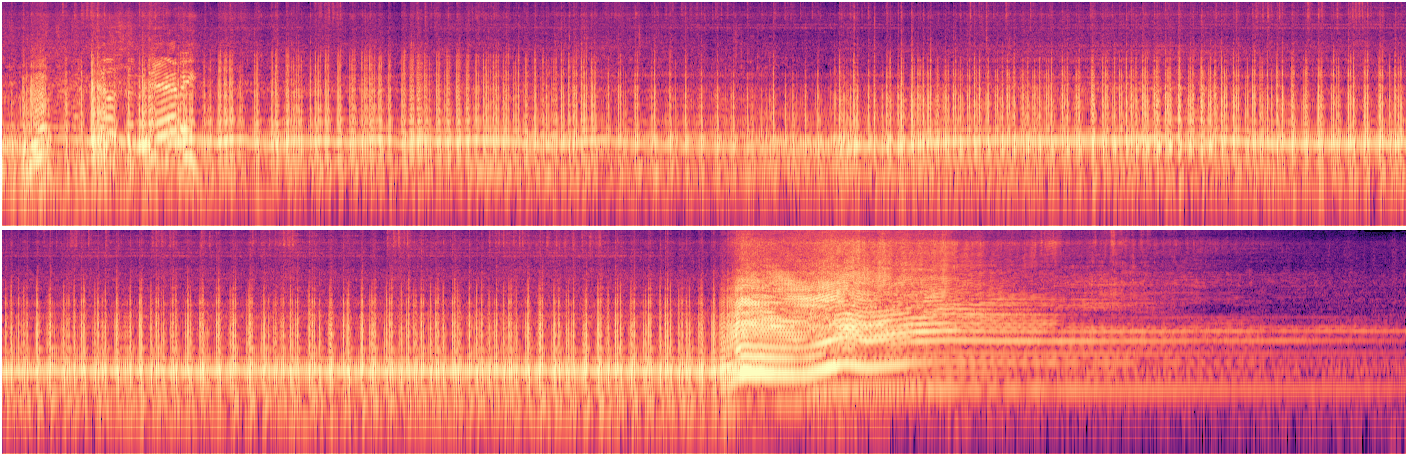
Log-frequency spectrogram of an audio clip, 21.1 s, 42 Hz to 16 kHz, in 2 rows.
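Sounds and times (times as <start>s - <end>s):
snowmobile engine fast idle: 0.0s - 21.0s.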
